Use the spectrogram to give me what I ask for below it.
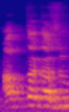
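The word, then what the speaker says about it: التكاثر: দেখেন তো আত্তাকাসুর কইছি, লামের উচ্চারণ হয়েছে? না হয়েছে ভাই? আত্তাকাসুর, এই দেখেন তা, তা কি? তা আমার শামসি হরফ।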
